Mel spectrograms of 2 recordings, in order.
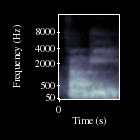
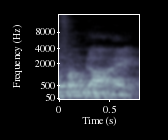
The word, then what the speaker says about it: fungi: uh one fungus two for me fungi or fungi yeah both pronunciations are okay uh how do you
